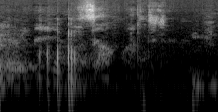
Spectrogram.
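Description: Sheets of paper being handled and rustled at a lectern microphone, with a few light clicks about half a second in and a short papery hiss near the middle.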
